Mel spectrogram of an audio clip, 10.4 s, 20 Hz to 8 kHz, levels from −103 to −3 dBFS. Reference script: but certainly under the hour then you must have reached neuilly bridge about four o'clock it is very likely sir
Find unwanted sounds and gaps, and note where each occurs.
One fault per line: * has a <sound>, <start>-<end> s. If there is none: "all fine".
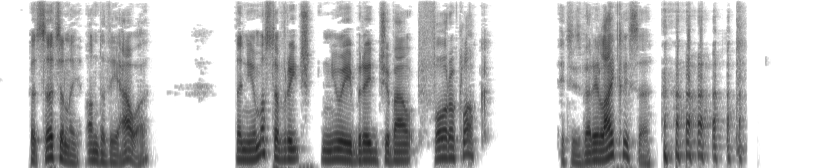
* has a laugh, 8.3-9.3 s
